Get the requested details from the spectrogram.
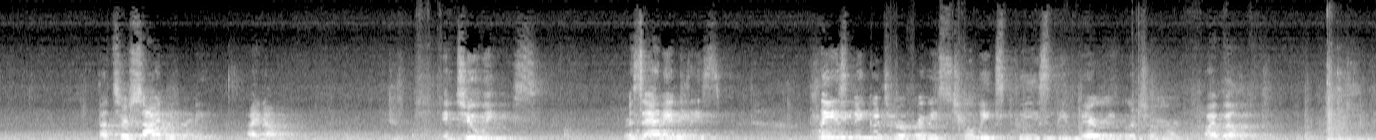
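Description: Young women speak with animation, heard from a distance in a large hall.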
